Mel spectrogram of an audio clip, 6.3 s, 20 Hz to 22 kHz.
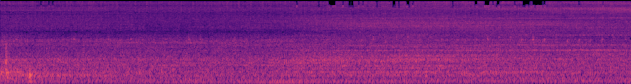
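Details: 2002 Buick LeSabre first start after replacing upper intake plenum, lower intake and valve cover gaskets, EGR chimney, thermostat, PCV valve and coolant elbows, old oil leak burning off front exhaust manifold: quiet, even idle, soft steady hum, no knocks, ticks or hunting; normal idle.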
